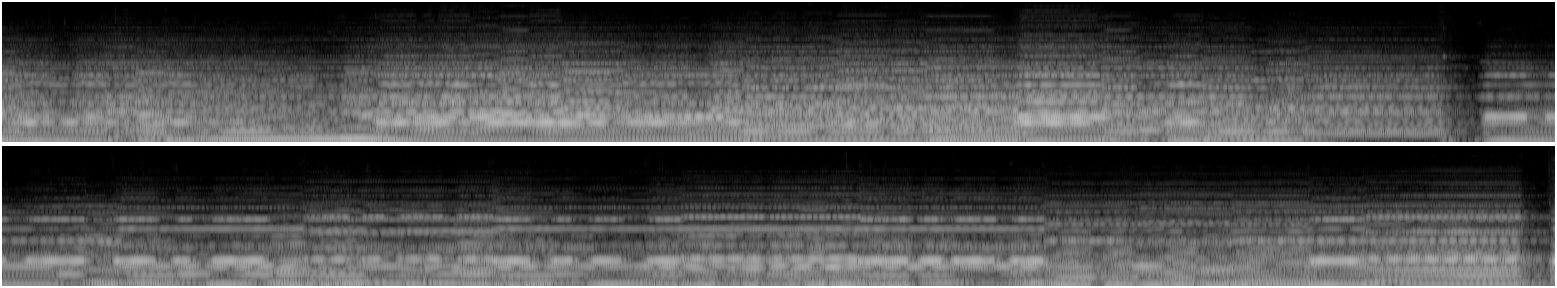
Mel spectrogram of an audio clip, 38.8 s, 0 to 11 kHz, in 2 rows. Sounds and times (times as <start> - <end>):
Classical music: 0.0 - 38.8
Piano: 0.0 - 38.8.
